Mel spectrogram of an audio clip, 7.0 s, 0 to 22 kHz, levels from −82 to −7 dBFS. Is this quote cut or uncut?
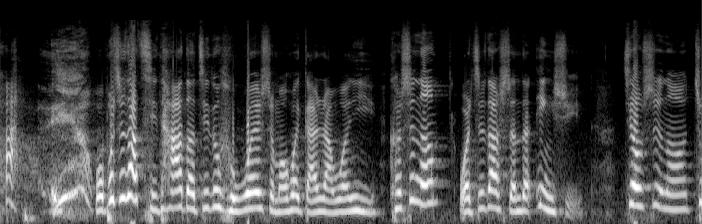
cut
